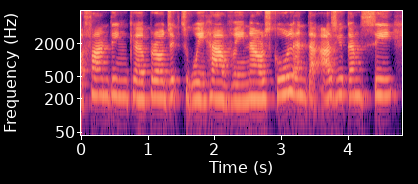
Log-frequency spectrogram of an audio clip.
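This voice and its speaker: A middle-aged Greek woman presents at a conference in a Greek accent, in a bright, fairly high voice. She talks slowly and hesitantly, full of fillers, and puts questions to the audience. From Greece. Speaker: school head of digital education giving a talk.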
